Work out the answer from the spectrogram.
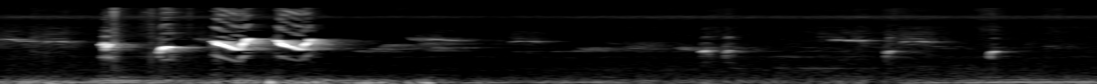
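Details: Mountain red-whiskered bulbul in a song contest, wings flapping continuously, singing the 'kít bổi' wild voice. A tight cluster of four loud warbled notes early on, followed by soft, sparse chirps.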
